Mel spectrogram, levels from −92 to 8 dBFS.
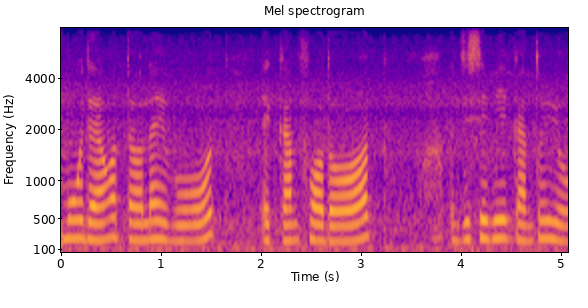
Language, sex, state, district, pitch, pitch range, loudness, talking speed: Chakma, female, Tripura, Dhalai, 220 Hz, 210-240 Hz, -17 LUFS, 105 wpm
